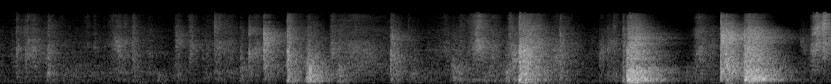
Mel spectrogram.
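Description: Thuds and scuffs of a silat partner drill: elbow and knee strikes landing on the body, bare feet moving on a mat, and a takedown finished with a stomp. About half a dozen sharp hits, the loudest about five and six seconds in, some trailed by a short rush of noise.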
